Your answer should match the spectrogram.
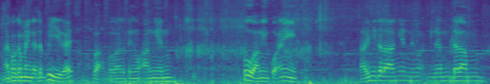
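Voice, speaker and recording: A man in his thirties with a Malaysian accent, chatting casually and colloquially to viewers as an outdoor fishing vlogger. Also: mid-range voice. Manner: colloquial, addresses viewers directly. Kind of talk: casual outdoor vlog chat. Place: outdoors at a shore and on a kayak at sea.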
